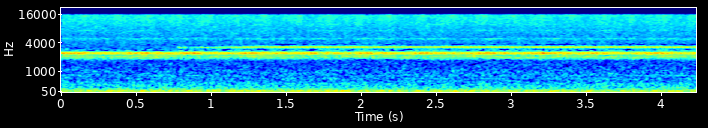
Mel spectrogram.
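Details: Steady high cricket trill for relaxation, joined after about a second by a second, slightly higher continuous trill, both running together over a low rumble.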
